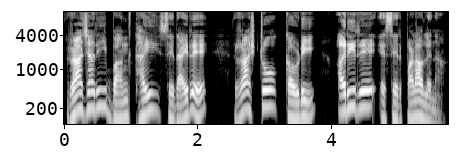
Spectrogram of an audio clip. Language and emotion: Santali, neutral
